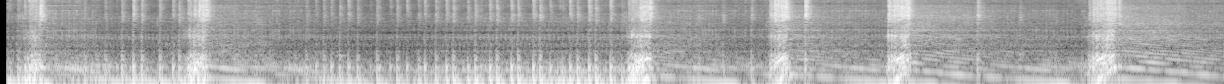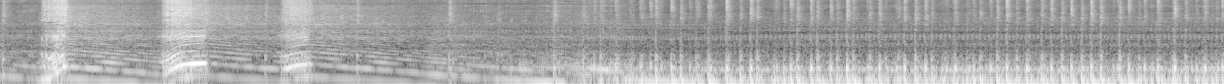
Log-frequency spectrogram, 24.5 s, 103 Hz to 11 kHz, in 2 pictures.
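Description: Yamaha Banshee 350's twin-cylinder two-stroke engine idling and revved in about nine sharp throttle blips, each falling quickly back to idle. The blips come closest together in the middle, then it settles into a steady idle for the last several seconds.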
